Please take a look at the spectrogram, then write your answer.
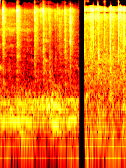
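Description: Young racing pigeons coo in a loft, a steady, low, murmuring stream of soft calls close by with a brief break near the end.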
